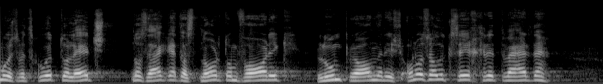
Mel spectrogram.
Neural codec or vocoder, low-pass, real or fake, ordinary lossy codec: none; 14.4 kHz; real; none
